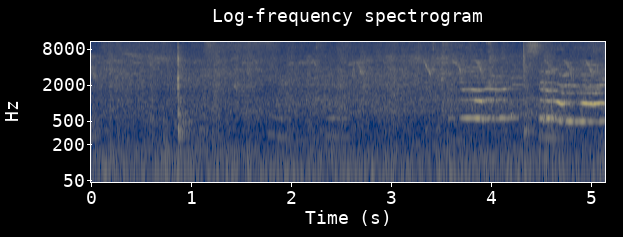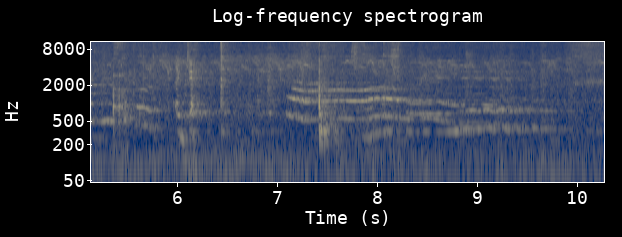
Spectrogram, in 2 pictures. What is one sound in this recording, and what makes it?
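A wooden spoon scrapes and clinks against a metal pot.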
